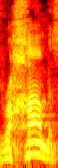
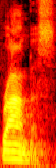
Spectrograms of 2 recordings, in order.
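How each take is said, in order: First: The h sound is pronounced aloud. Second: The h sound is left silent. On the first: The speaker calls it wrong. "I'm just kidding" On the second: The speaker calls it right. "The H is silent"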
